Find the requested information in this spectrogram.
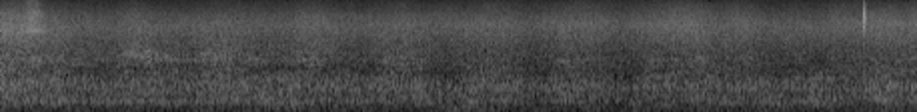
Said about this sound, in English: every night they come here and power wash the windows and the sidewalks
